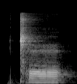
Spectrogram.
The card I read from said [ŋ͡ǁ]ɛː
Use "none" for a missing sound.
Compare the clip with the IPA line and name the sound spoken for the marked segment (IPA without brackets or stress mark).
ǁ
